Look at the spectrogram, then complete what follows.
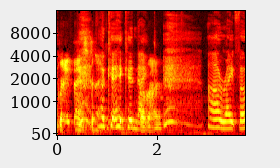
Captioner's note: laughs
